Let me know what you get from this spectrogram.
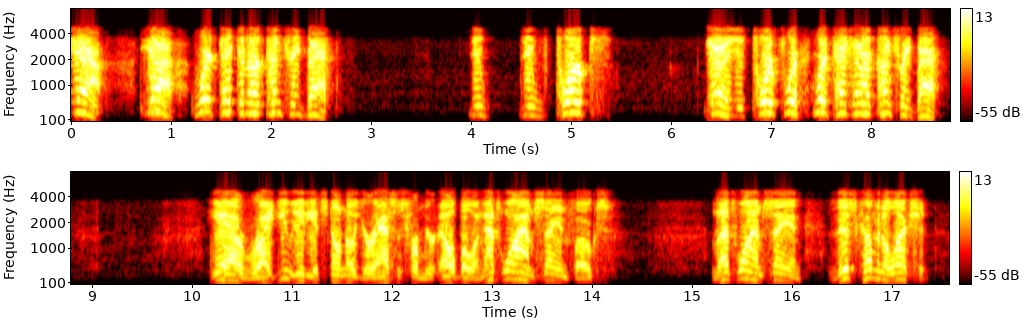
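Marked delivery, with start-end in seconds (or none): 0.0-8.7 squeaky, high-pitched small voice. Mocking a radio host who says they're taking the country back: Mark Levin squeaky voice. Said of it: "with a little squeaky-ass fruity voice saying".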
